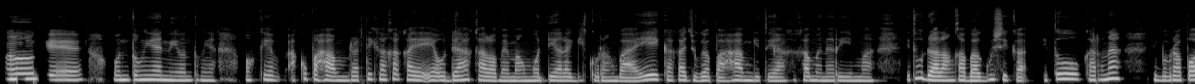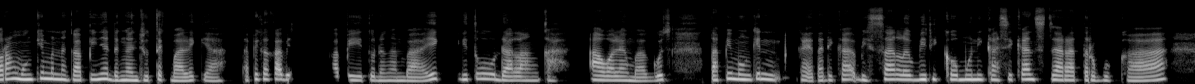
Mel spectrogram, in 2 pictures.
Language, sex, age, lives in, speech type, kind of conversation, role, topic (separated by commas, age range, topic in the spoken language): Indonesian, female, 25-29, Indonesia, conversation, advice, advisor, Bagaimana pengalaman Anda menghadapi komunikasi pasif-agresif dari rekan kerja atau anggota keluarga?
